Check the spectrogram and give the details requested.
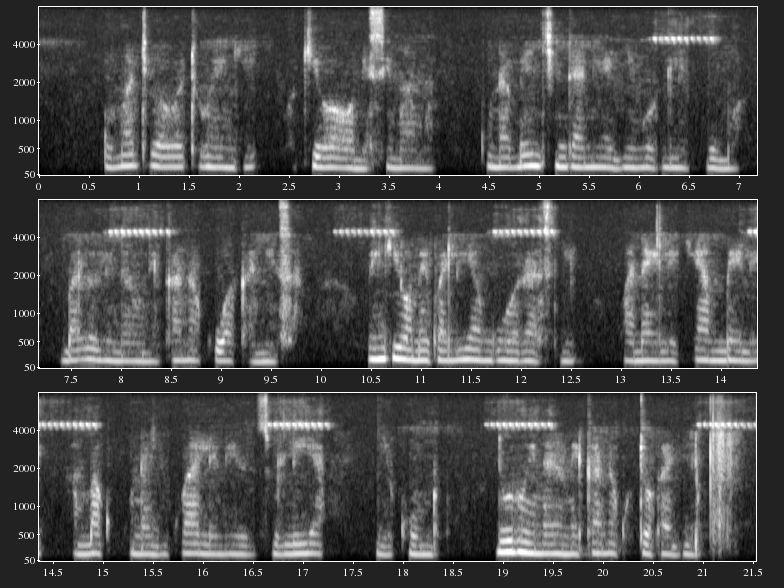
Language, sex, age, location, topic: Swahili, female, 18-24, Mombasa, government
